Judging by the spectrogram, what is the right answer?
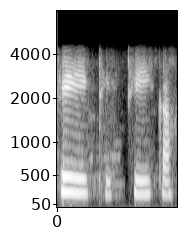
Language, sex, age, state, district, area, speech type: Sindhi, male, 45-60, Uttar Pradesh, Lucknow, rural, conversation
